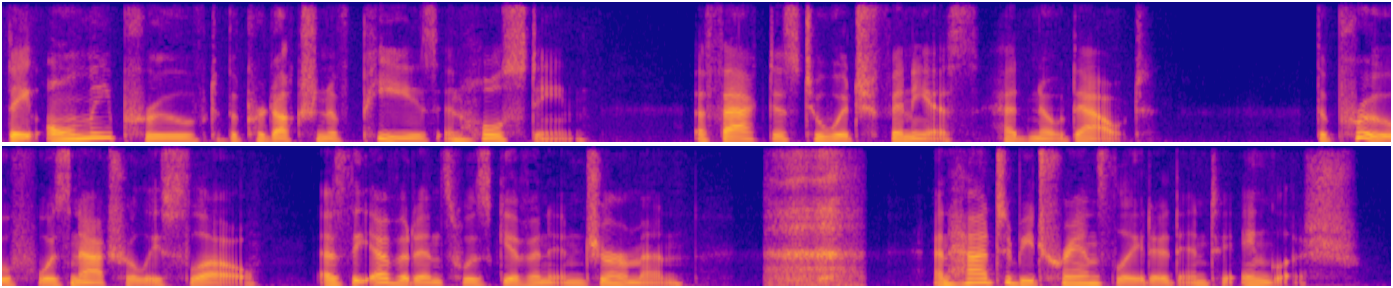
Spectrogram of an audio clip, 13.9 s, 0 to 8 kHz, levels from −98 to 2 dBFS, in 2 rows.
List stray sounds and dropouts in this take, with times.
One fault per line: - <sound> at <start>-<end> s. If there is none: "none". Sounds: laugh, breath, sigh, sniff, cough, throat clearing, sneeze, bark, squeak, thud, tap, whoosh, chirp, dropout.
- breath at 10.8-11.3 s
